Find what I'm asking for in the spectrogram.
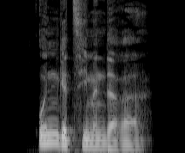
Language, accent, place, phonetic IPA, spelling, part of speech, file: German, Germany, Berlin, [ˈʊnɡəˌt͡siːməndəʁə], ungeziemendere, adjective, De-ungeziemendere.ogg
- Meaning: inflection of ungeziemend: 1. strong/mixed nominative/accusative feminine singular comparative degree 2. strong nominative/accusative plural comparative degree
